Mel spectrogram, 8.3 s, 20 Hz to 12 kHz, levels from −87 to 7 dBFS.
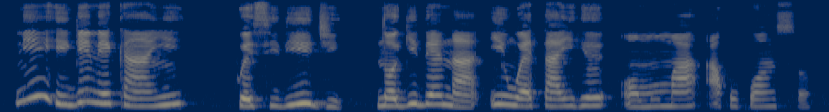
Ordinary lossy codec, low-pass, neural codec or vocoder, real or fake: AAC, 64 kbps; 10.8 kHz; none; real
